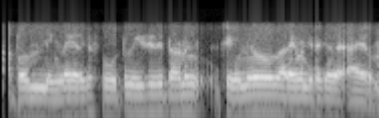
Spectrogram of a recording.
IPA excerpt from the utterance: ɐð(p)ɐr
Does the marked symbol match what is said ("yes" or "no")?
yes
